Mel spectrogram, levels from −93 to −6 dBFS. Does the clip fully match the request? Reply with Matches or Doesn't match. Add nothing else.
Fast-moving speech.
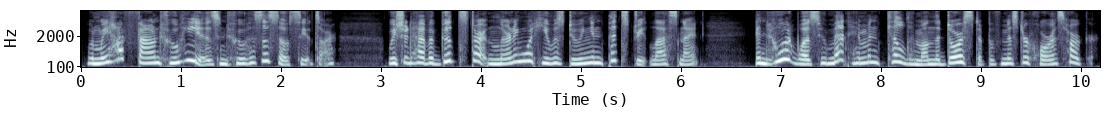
Matches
